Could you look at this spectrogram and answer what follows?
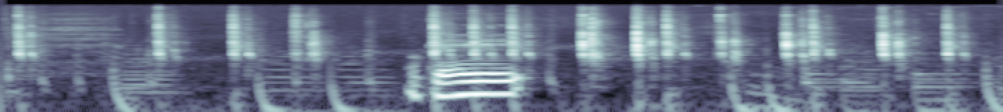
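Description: Rapid clicky keystrokes on a retro-style mechanical gaming keyboard tap in a steady rhythm, close and crisp, with a brief spoken word in the middle.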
